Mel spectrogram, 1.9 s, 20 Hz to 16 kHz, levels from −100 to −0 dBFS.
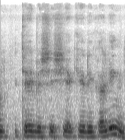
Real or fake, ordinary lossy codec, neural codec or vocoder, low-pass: real; MP3, 96 kbps; none; 14.4 kHz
